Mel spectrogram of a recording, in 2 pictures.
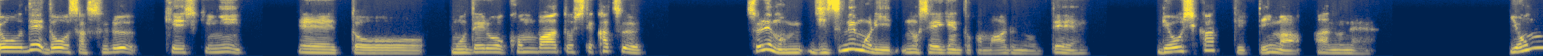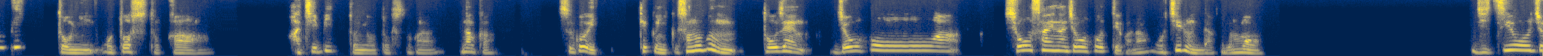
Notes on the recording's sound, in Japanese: ２０２３年６月２４日に開催した ZOOMライブの模様です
